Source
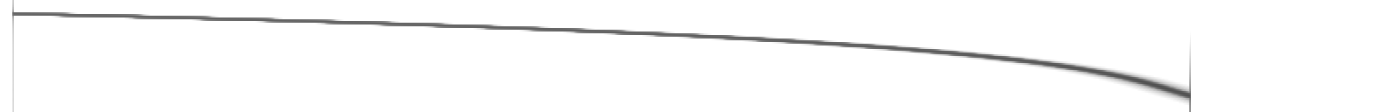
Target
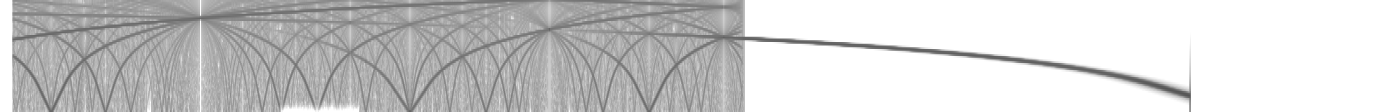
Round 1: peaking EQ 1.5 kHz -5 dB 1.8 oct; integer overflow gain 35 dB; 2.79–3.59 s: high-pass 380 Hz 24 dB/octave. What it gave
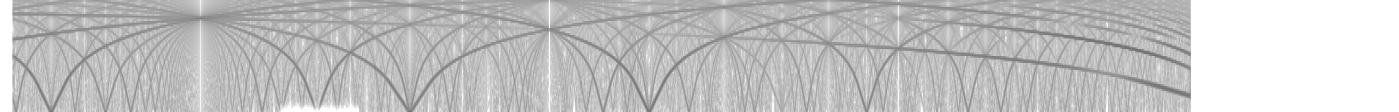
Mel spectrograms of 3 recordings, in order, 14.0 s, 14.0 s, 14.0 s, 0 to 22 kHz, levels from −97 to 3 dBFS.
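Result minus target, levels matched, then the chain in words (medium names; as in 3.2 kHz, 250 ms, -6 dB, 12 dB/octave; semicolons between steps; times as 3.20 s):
integer overflow: distortion +10 dB
peaking EQ 1.5 kHz -5 dB 1.8 oct; integer overflow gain 28.5 dB; 2.79–3.59 s: high-pass 380 Hz 24 dB/octave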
